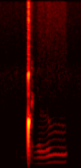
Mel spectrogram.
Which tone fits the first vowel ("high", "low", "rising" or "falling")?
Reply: low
